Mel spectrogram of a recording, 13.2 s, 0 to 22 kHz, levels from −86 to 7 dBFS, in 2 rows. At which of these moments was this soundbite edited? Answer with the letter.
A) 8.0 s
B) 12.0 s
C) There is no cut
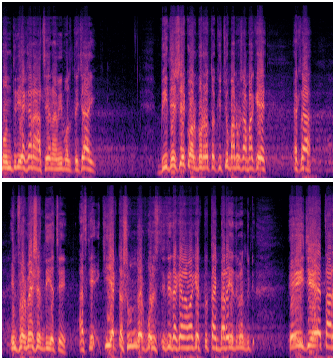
A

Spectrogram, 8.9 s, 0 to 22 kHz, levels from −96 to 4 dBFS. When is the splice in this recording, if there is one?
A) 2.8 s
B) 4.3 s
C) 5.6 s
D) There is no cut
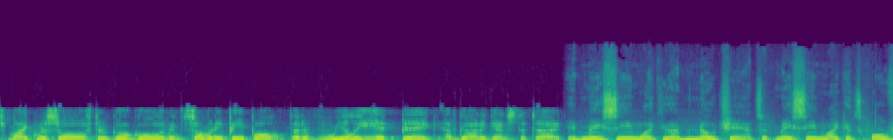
C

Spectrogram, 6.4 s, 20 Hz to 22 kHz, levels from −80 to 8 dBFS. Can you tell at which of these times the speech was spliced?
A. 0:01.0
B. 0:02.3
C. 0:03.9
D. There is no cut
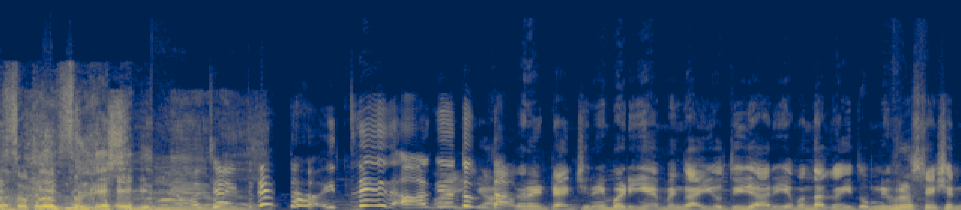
A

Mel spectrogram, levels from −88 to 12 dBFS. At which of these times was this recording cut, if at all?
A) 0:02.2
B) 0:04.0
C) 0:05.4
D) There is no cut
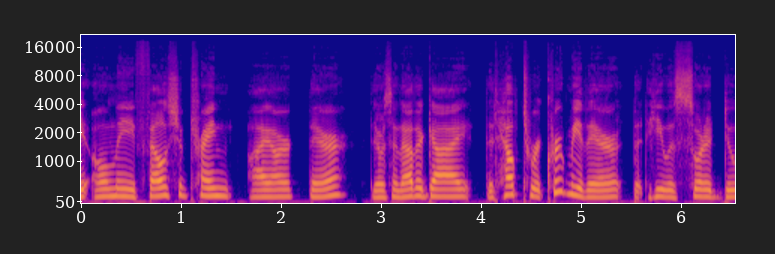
A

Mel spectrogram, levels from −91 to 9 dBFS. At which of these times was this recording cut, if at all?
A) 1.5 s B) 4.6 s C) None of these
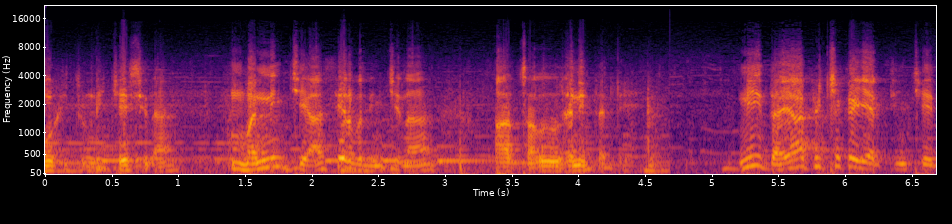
B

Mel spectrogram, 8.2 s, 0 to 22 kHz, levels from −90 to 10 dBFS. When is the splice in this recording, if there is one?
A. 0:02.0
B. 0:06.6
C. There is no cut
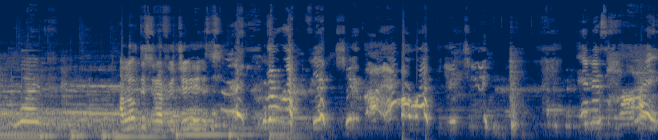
C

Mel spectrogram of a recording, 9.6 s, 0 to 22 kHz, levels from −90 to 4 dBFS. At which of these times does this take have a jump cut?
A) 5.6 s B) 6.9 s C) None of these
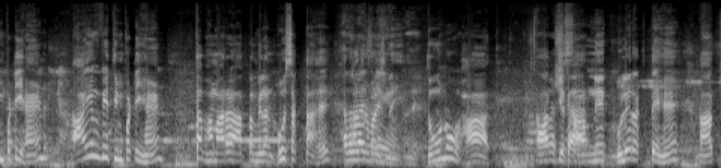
A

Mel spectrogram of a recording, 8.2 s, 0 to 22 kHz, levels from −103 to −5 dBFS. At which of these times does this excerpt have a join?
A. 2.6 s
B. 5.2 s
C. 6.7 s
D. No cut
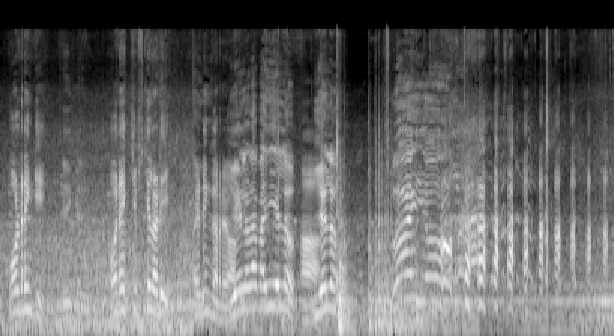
A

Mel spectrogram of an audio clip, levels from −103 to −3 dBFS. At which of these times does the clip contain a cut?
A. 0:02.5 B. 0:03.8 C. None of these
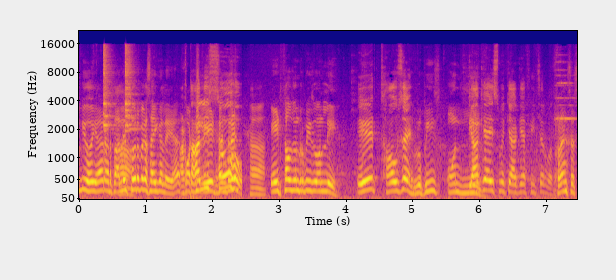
A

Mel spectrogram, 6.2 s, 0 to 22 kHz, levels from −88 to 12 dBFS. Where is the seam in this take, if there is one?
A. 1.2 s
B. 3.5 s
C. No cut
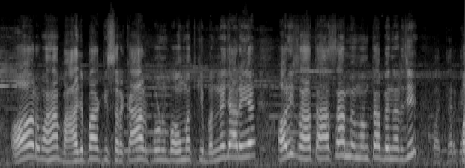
C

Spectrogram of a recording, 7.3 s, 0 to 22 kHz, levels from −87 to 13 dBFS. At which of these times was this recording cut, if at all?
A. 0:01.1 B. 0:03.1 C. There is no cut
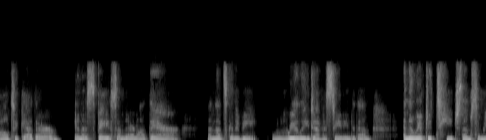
C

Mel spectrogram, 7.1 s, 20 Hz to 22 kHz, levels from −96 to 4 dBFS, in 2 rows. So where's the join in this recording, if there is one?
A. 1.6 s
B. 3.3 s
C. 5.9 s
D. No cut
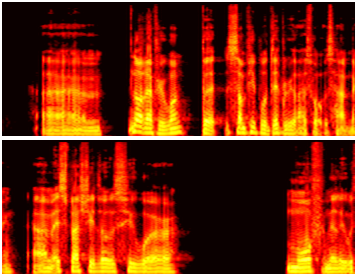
D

